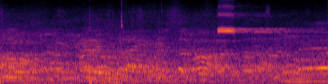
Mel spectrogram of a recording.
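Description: Murmur of spectators' voices at a football ground, and near the end one short, shrill blast of the referee's whistle, the first of the three blasts that signal full time.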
